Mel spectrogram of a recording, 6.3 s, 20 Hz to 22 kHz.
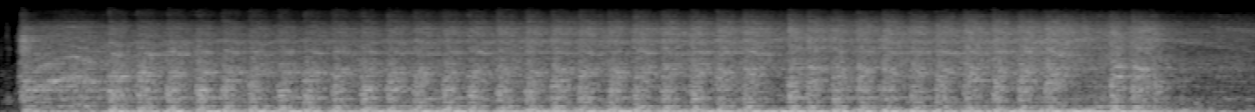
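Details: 1998 Jeep Wrangler after engine install, no oil pressure shown yet, about 11 volts, crossed plug wire also suspected: engine fires lumpy and uneven, stumbling irregularly before fading; rough running from faulty crankshaft position sensor.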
